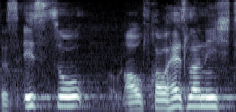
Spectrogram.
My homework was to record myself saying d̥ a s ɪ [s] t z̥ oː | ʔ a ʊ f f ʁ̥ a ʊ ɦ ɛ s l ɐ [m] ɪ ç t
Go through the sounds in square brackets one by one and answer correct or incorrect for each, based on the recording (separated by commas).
correct, incorrect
